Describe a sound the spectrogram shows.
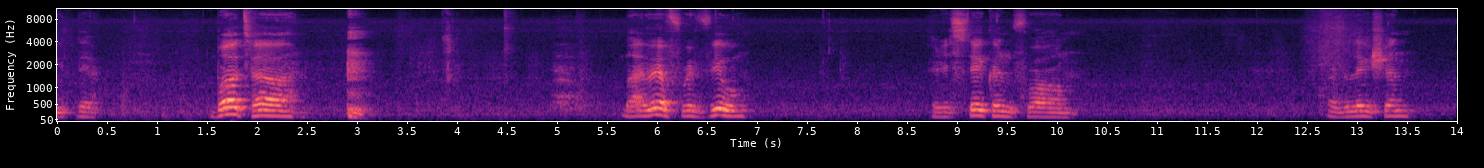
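An elderly man speaks calmly and slowly into a nearby microphone, with long pauses.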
